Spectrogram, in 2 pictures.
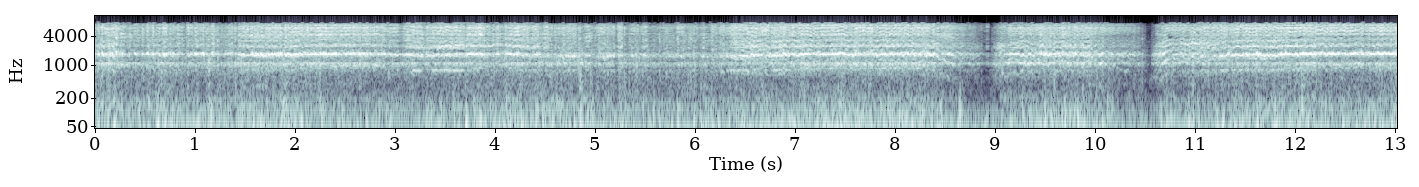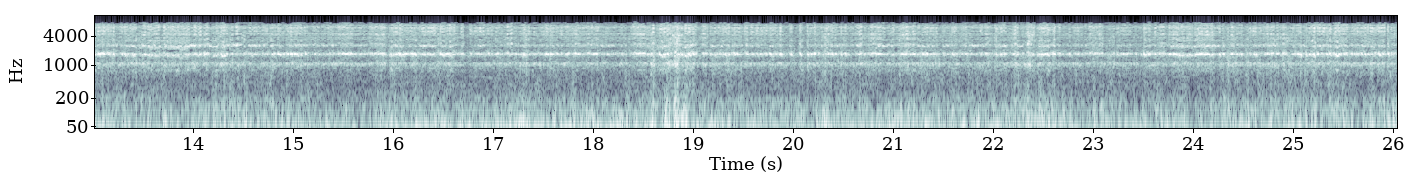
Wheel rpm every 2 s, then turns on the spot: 230, 220, 210, 190, 140, 130, 230, 230, 230, 230, 230, 230, 230.
none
